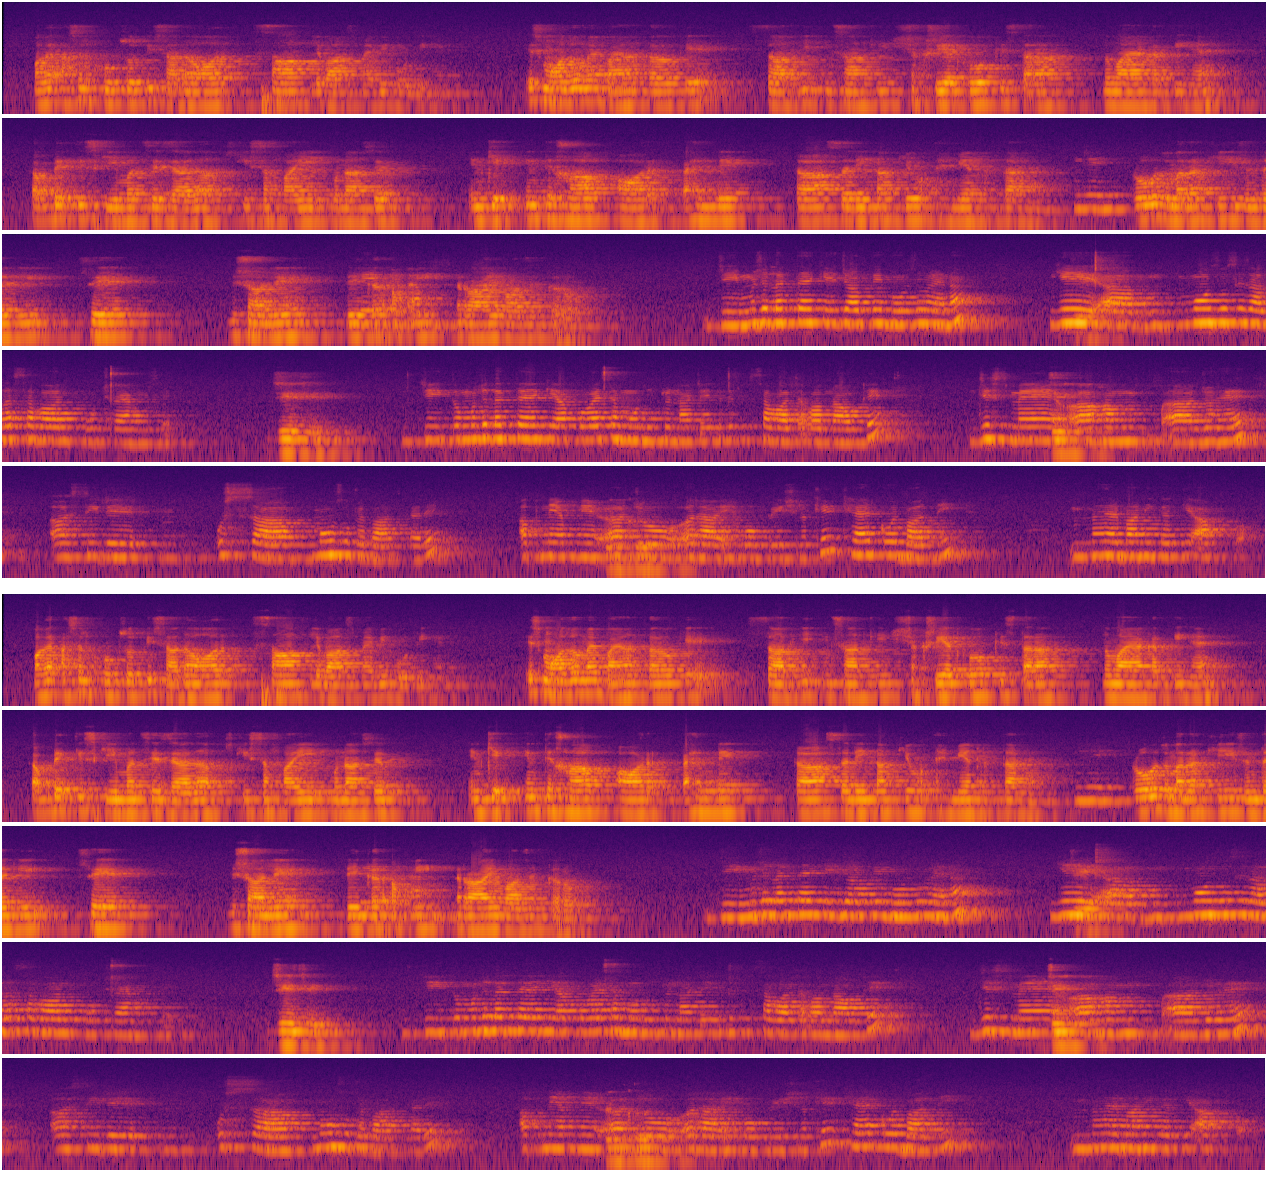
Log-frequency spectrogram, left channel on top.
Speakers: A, on the right; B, on the left.
A: مگر اصل خوبصورتی سادہ اور صاف لباس میں بھی ہوتی ہے اس موضوع میں بیان کرو کہ سادگی انسان کی شخصیت کو کس طرح نمایاں کرتی ہے کپڑے کس قیمت سے زیادہ اس کی صفائی مناسب ان کے انتخاب خواب اور پہننے کا سلیقہ کیوں اہمیت رکھتا ہے
B: جی
A: روزمرہ کی زندگی سے مثالیں د
B: دیکھ
A: کر اپنی
B: آپ
A: رائے واضح کرو
B: جی مجھے لگتا ہے کہ جو آپ کے یہ موضوع ہے نا یہ
A: جی
B: موضوںع سے زیادہ سوال پوچھ رہا ہے ہم سے
A: جی جی
B: جی تو مجھے لگتا ہے کہ آپ کو ویسا موضوع چننا چاہیے تھا جس میں سوال جواب نہ اٹھے جس میں
A: جی
B: ہم جو ہے سیدھے ا اس موضوع پہ بات کرے اپنے اپنے
A: بالکل
B: جو رائے ہے وہ پیش رکھے خیر کوئی بات نہیں مہربانی کر کے آپ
